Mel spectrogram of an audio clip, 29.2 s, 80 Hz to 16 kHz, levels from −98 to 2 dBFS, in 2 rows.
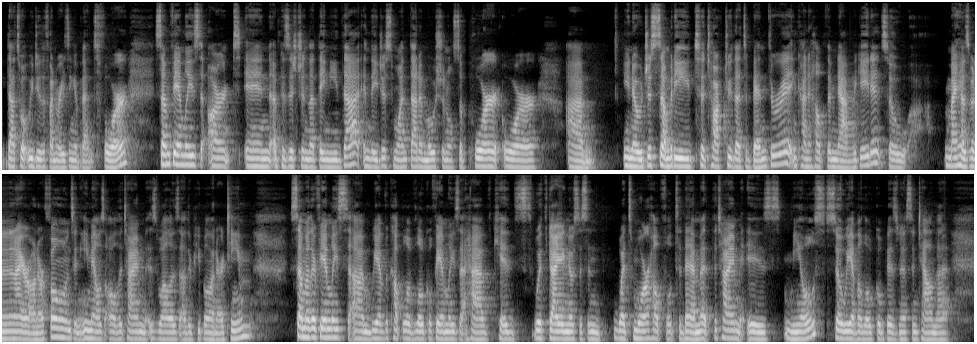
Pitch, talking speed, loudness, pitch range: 160 Hz, 210 wpm, -19 LUFS, 150-175 Hz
